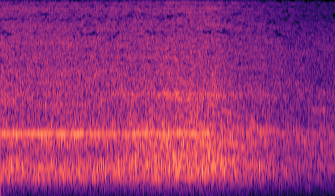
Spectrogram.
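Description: A failing Kirby Classic vacuum cleaner runs close by, a loud continuous roar with a steady high motor whine that eases off slightly near the end.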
